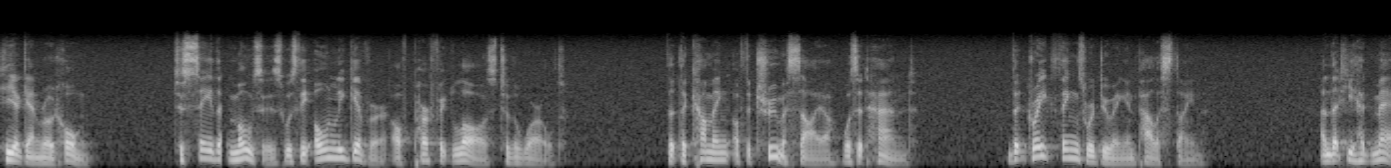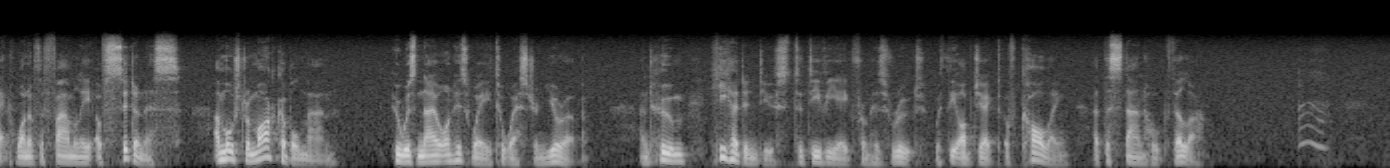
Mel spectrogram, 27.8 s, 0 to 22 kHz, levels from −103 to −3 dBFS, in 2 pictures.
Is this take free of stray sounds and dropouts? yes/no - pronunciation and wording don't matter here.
no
